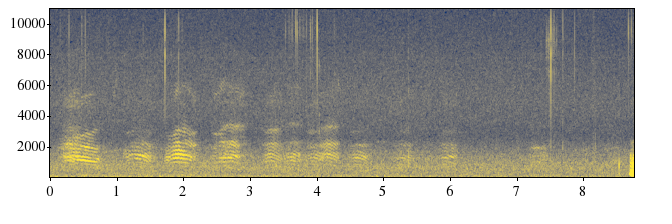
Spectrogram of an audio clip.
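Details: Australian ravens call in the background with a series of harsh, drawn-out caws during the first few seconds, over steady hiss. Three honeyeater species squabble nearby at a sugar-syrup feeder in a native cypress tree.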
